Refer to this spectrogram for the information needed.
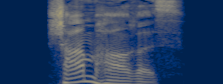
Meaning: genitive singular of Schamhaar
- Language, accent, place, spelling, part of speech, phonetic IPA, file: German, Germany, Berlin, Schamhaares, noun, [ˈʃaːmˌhaːʁəs], De-Schamhaares.ogg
